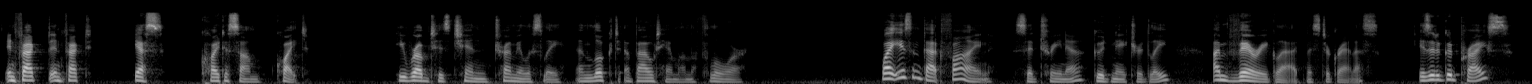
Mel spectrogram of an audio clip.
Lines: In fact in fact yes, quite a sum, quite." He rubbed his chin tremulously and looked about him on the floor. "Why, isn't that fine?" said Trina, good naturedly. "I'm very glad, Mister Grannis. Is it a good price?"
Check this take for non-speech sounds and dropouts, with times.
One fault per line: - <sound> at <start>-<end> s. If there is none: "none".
none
